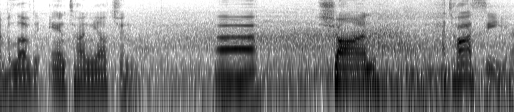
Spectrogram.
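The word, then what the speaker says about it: Hatosy: anton yelchin uh sean hattosi i believe is how you pronounce the last name who i met at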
